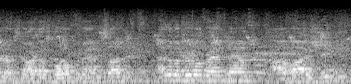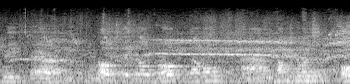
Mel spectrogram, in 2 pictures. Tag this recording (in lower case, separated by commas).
speech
